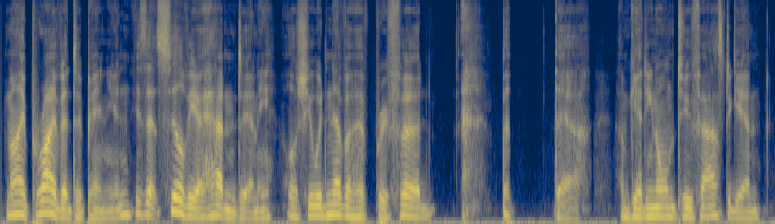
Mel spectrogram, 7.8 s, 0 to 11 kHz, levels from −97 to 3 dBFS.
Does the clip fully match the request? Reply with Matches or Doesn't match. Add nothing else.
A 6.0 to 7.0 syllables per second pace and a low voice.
Doesn't match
